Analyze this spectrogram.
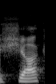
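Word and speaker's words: Shough: h o u g for some reason the commentator say shuck and I'm yet to figure out why they say that okay Texas Tech quarterback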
